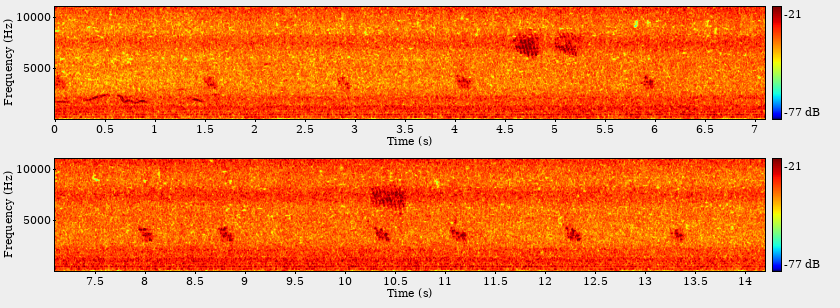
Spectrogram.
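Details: Many honey bees of an arriving swarm produce a loud, unbroken buzzing hum; behind it a bird repeats short high chirps about once a second, with a few higher whistled notes.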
